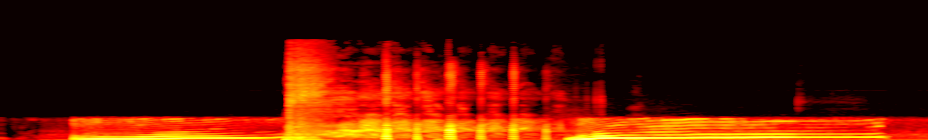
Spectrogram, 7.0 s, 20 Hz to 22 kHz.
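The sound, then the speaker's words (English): A voice imitates a car's recurring noise, which comes at about 2 to 3 minute intervals, like passing wind: a rising, droning hum, then a raspy sputtering stretch of about a half-dozen rapid pops, then the rising hum again, loud and alone. “And the noise that it makes is about a 2 to 3 minute interval. And it sounds like it's passing wind.”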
